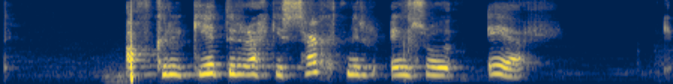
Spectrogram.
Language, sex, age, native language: Icelandic, female, 13, Icelandic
